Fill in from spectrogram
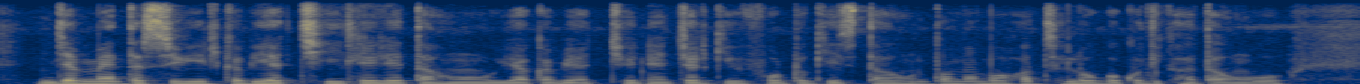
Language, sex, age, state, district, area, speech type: Hindi, male, 18-30, Madhya Pradesh, Betul, rural, spontaneous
